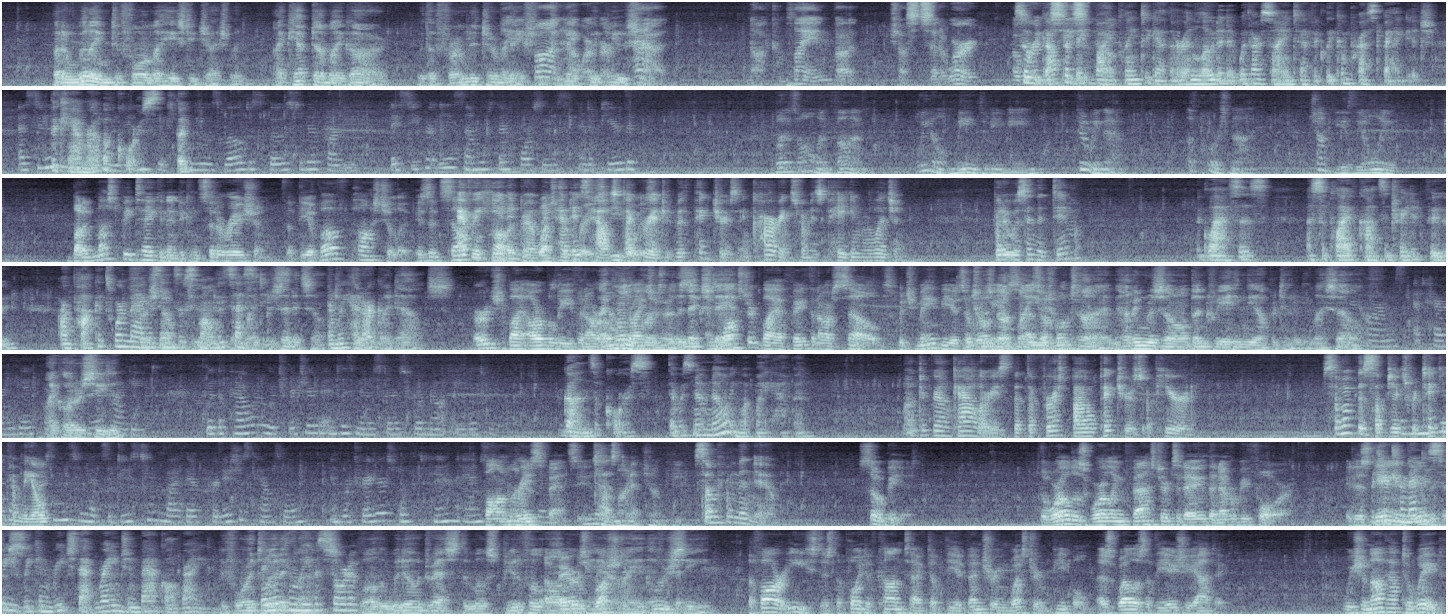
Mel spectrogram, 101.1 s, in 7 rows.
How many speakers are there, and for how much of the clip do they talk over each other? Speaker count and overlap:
7, about 23%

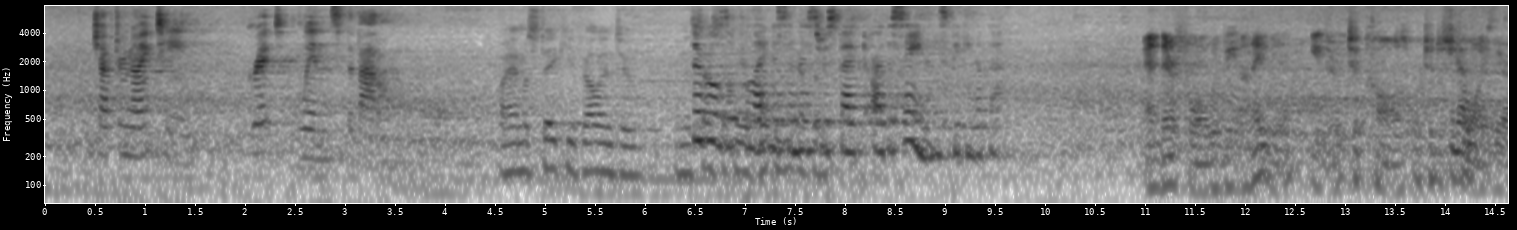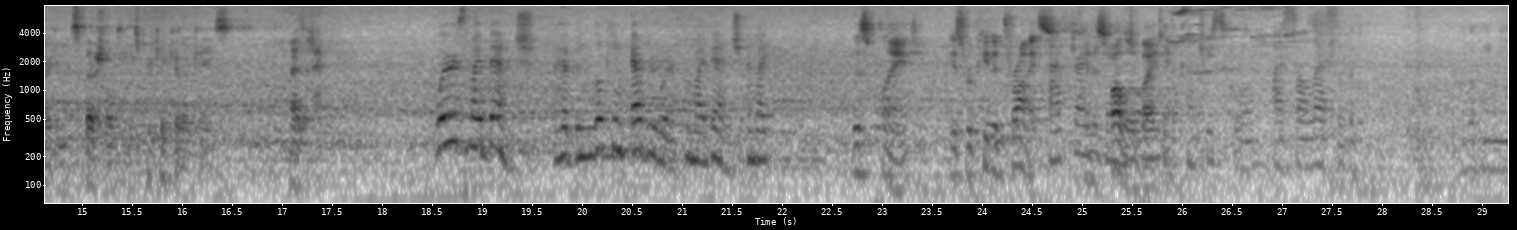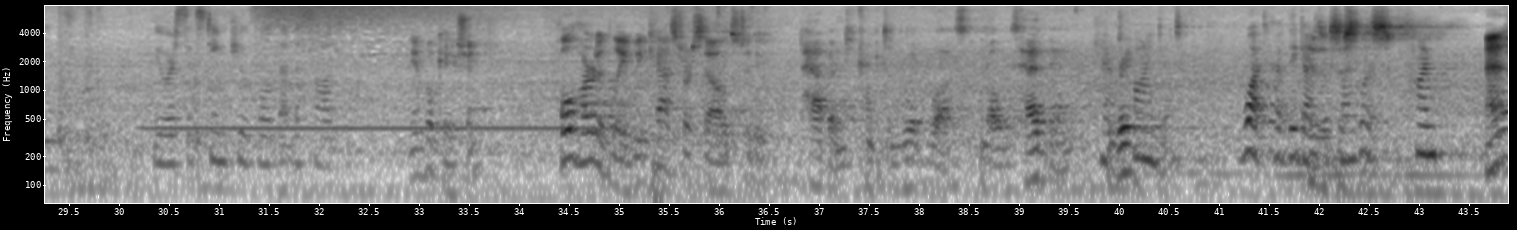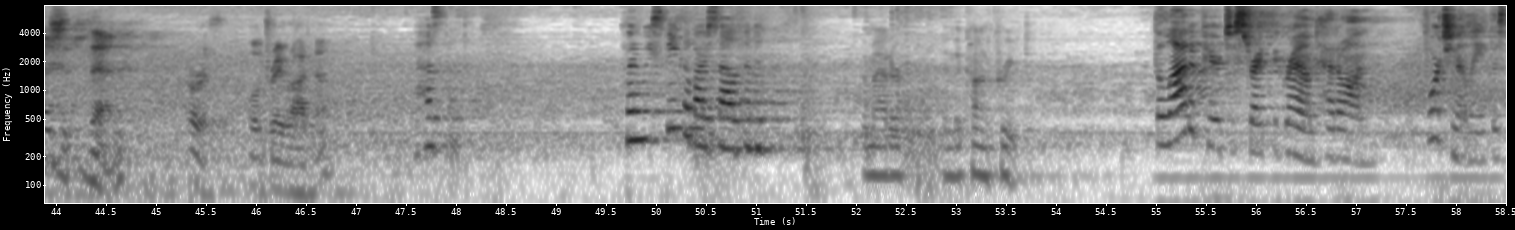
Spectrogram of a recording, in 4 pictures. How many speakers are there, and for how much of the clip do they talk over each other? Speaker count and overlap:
8, about 9%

